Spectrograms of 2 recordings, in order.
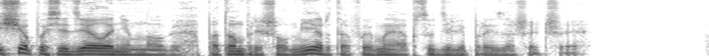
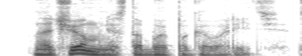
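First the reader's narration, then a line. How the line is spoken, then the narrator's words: Quiet question. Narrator (Russian): тихо спросил я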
